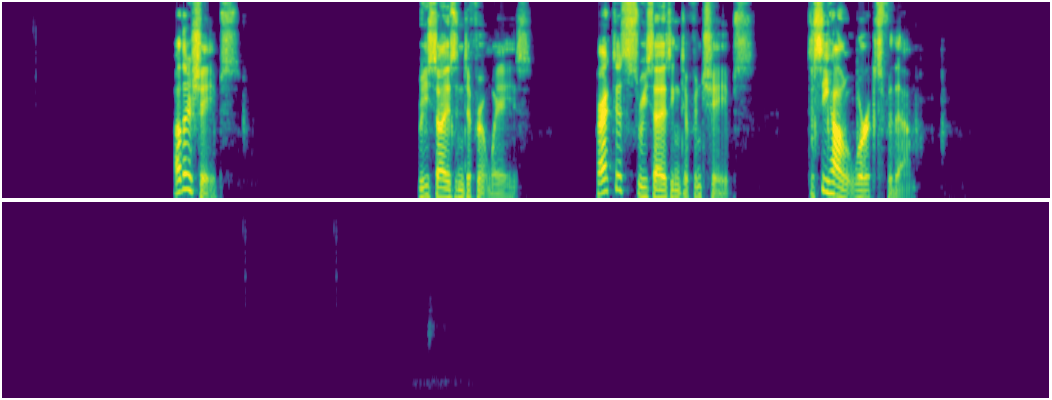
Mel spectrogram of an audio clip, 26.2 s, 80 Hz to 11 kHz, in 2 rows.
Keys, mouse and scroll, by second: 3.3 alt+click, 6.7 ctrl+shift+click, 8.8 ctrl+shift+click, 10.7 alt+click, 13.7 ctrl+shift+click, 19.8 ctrl+shift+click, 21.5 ctrl+shift+click, 24.0 ctrl+shift+click.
